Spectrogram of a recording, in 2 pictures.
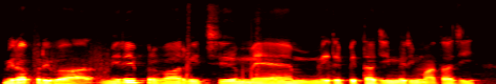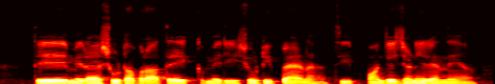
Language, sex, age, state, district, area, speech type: Punjabi, male, 18-30, Punjab, Rupnagar, rural, spontaneous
